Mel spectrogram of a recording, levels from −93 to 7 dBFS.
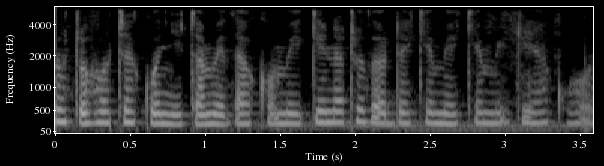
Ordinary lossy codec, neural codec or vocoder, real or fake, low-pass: none; none; real; 5.4 kHz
